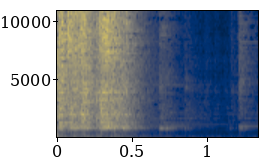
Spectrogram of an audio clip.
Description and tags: pots and pans banging around in a kitchen
recorded on 10 September 2009 using a Zoom H4 recorder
